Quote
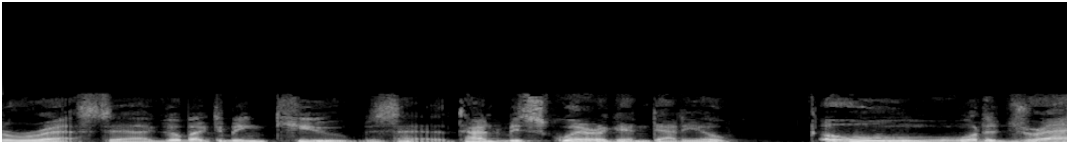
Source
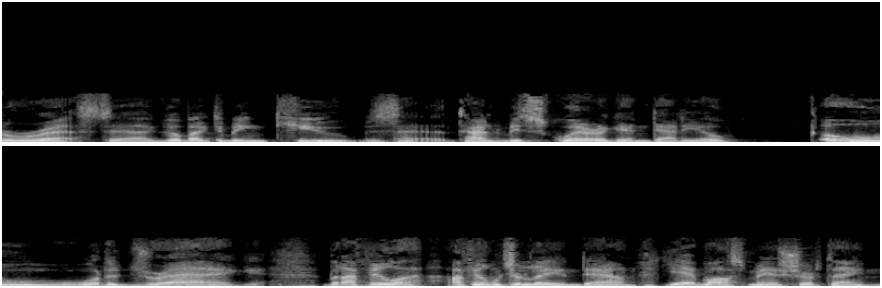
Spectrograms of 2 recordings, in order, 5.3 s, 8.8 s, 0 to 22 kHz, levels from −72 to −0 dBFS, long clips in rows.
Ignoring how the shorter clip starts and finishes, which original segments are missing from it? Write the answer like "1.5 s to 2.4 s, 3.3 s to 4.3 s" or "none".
none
